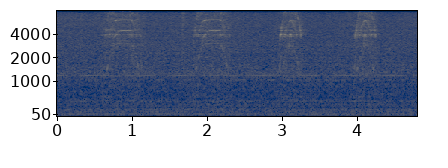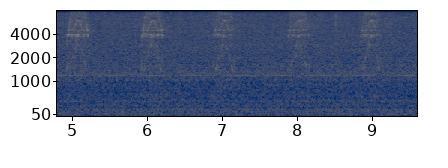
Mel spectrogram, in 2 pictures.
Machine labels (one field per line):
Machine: slide rail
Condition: abnormal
